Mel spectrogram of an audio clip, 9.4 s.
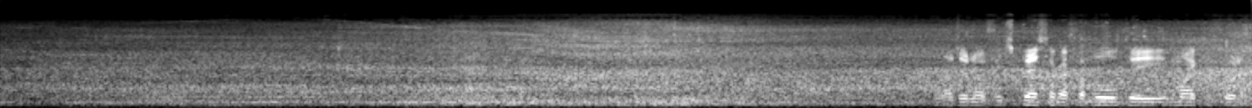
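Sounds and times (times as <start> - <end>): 
street traffic going by: 0.0 - 9.3
speech: 7.1 - 9.3.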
